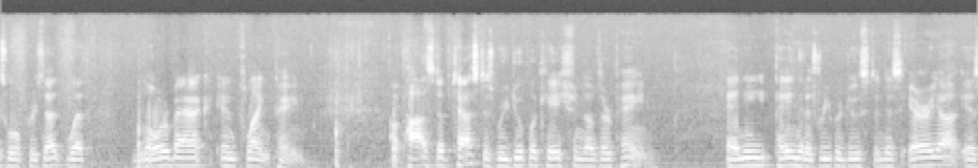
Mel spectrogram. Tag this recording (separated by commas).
Speech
